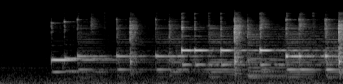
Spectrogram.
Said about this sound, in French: je vais vous faire écouter la sonnerie du téléphone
